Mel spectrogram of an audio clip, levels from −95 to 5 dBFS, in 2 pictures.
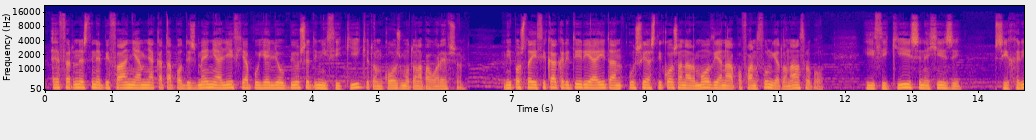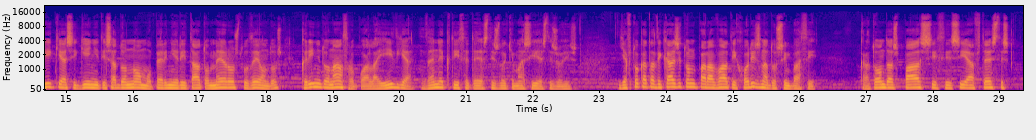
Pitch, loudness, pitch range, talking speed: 130 Hz, -20 LUFS, 115-140 Hz, 140 wpm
